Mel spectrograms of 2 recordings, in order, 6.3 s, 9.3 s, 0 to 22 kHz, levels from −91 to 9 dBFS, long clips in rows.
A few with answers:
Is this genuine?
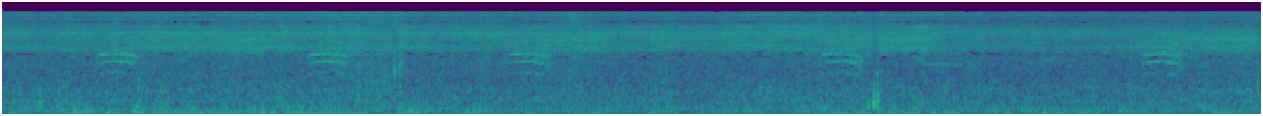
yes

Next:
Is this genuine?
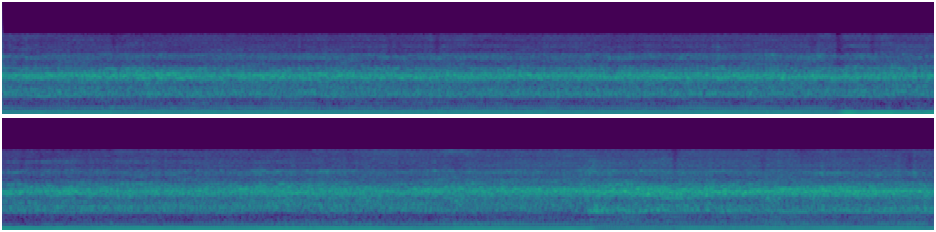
no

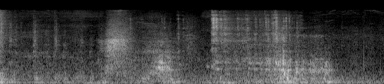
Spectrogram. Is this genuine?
yes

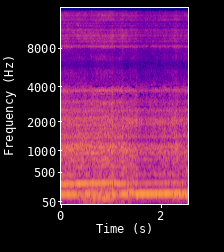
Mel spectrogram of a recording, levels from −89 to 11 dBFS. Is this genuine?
no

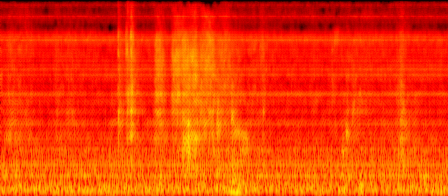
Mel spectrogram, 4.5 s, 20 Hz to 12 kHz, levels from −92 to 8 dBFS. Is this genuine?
no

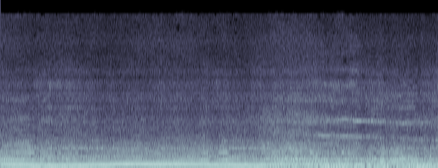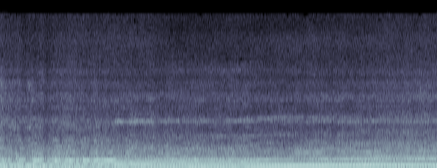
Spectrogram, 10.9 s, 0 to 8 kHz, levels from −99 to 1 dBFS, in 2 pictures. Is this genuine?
no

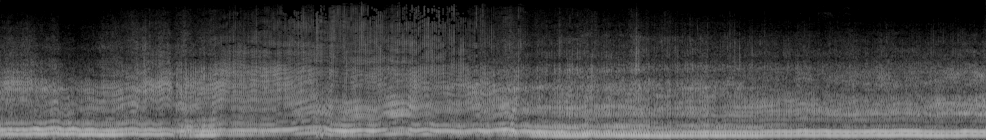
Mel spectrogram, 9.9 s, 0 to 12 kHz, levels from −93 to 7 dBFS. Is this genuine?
yes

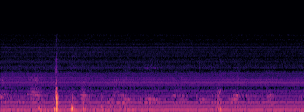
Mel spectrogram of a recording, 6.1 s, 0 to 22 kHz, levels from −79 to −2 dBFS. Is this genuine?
no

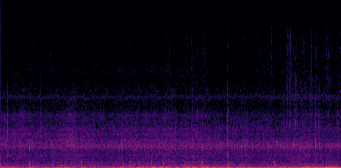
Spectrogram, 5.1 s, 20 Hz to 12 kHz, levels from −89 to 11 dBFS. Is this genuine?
yes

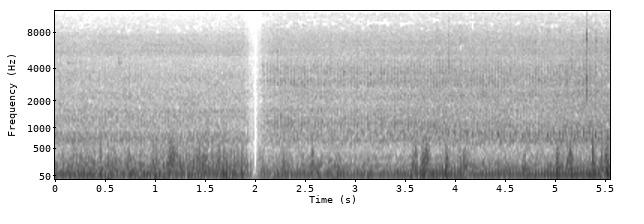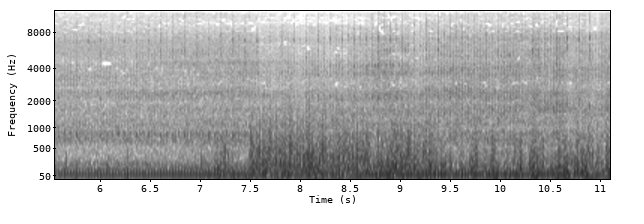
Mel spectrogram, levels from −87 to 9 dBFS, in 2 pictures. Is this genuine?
yes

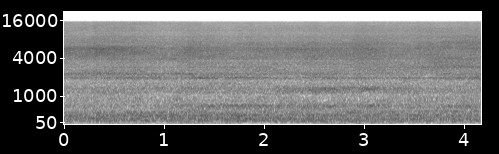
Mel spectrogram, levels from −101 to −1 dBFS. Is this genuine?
no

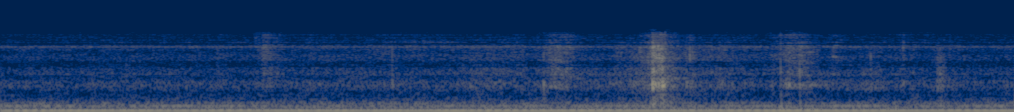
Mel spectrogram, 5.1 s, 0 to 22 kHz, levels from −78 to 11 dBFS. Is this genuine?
yes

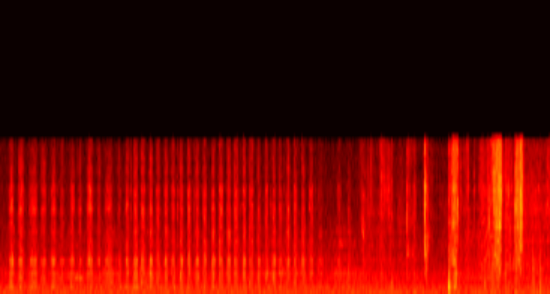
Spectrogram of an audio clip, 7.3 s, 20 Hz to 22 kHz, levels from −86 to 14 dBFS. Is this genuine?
no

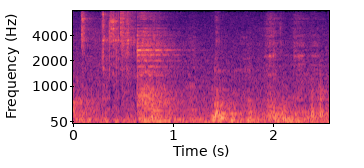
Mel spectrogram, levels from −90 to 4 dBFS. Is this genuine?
yes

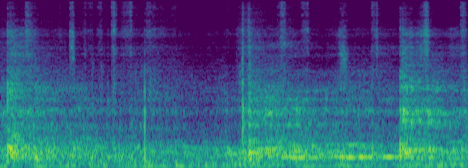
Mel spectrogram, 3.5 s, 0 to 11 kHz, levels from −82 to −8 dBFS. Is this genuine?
no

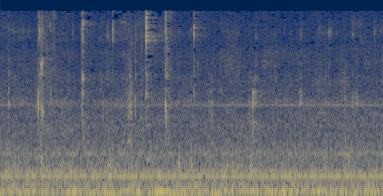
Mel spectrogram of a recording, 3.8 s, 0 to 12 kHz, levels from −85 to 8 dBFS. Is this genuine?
yes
